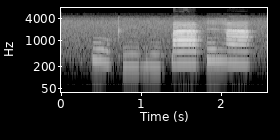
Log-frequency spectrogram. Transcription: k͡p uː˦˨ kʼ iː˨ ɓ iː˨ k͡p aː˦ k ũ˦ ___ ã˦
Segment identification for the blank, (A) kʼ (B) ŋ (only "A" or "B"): B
